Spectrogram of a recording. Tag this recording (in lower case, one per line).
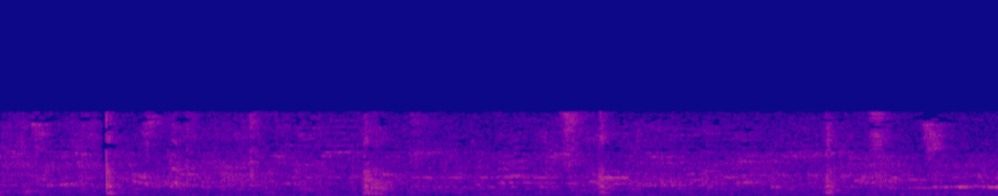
music
mouse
